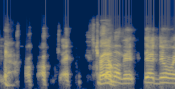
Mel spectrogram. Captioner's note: laugh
